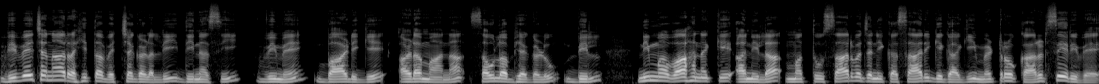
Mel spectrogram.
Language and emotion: Kannada, neutral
